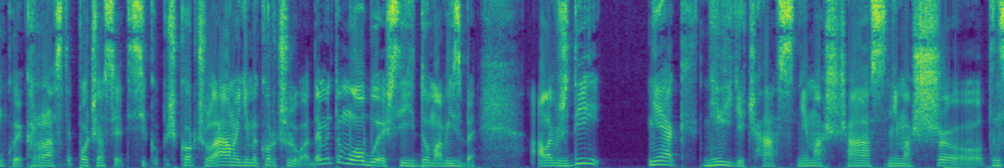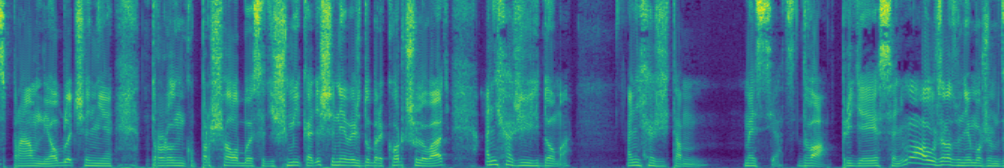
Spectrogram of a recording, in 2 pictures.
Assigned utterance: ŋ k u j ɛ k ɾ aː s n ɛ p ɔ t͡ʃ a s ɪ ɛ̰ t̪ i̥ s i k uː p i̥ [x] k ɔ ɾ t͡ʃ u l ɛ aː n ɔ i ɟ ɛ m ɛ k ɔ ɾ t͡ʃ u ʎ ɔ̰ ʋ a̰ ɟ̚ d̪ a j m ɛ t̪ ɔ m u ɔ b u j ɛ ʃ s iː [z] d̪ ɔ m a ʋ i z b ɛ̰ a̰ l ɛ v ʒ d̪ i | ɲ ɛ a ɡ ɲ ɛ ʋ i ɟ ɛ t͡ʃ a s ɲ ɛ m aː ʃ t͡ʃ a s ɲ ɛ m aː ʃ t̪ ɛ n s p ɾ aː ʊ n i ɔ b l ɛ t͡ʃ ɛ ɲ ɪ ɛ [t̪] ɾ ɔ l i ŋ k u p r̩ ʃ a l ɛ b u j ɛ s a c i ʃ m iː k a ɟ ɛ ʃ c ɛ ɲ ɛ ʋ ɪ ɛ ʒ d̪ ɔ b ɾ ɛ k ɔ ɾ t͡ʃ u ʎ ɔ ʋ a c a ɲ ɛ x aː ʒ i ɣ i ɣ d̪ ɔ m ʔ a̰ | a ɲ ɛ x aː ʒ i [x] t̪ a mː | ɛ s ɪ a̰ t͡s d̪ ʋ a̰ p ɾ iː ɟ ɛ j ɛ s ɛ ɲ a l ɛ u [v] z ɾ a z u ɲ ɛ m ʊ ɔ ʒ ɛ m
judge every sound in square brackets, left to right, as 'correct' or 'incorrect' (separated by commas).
incorrect, incorrect, correct, correct, incorrect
